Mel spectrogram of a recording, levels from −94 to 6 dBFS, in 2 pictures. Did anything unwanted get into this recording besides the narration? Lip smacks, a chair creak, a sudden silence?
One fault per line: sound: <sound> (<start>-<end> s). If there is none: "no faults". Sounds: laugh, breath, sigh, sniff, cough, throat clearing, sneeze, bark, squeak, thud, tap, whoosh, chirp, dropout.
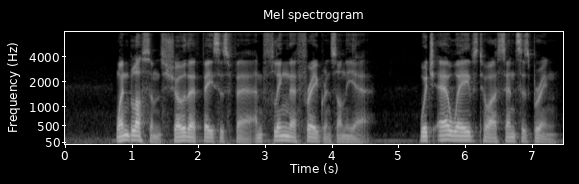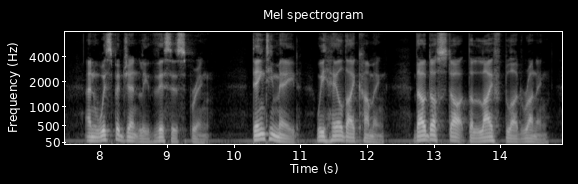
no faults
